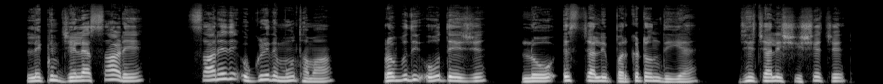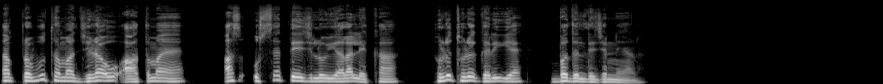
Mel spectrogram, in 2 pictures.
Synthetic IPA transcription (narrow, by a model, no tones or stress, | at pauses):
leːkɪnd͡ʒeːlɛsaːɽe | saːɾed̪eʔʊɡɽed̪emũːt̪ʰɐmã | pɾɐbud̪iʔoːt̪̬eːd͡ʒ | loːɪst͡ʃaːlipəɾkəʈɦõːnd̪iɛː | d͡ʒeːt͡ʃaːliʃɪʃet͡ʃ | t̪ãpɾɐbut̪ʰɐmãd͡ʒeːɽaoːʔaːt̪mãɛː | ɐs̬ʊsɛt̪eːd͡ʒloːiaːlaleːkʰa | t̪ʰʊːɽet̪ʰoːɽek̬ɐɾiɛː | bɐd̪əld̪eːd͡ʒɐnːḛa̰ːɽ̃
